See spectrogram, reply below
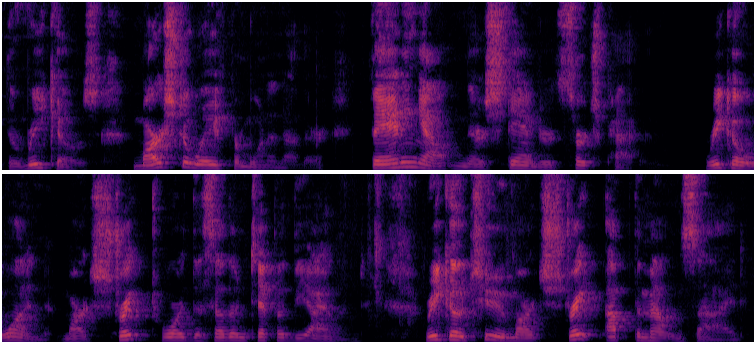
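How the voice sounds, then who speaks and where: A man reading a children's story aloud as narrator, in an expressive storytelling style. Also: on the high side.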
